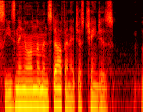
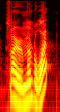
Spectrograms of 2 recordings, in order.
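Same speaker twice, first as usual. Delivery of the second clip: very loud, high talk, mouth crammed with food; 7 semitones higher, 10 dB louder than usual. Voicing a character who looks up while eating chicken: speaking with a mouthful of chicken. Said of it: "mouthful of chicken".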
